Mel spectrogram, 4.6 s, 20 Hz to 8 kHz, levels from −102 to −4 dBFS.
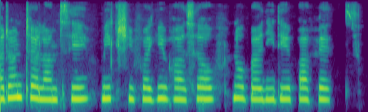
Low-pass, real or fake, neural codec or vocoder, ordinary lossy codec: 7.2 kHz; real; none; none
